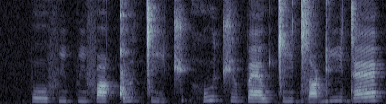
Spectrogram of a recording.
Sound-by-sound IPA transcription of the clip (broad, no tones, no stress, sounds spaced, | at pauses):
p o f i p i f ɑ ǃ ɯ ǀ i t͡ʃ | h u t͡ʃ ɯ p æ w ǀ i d͡z ɑ ɡ i d æ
